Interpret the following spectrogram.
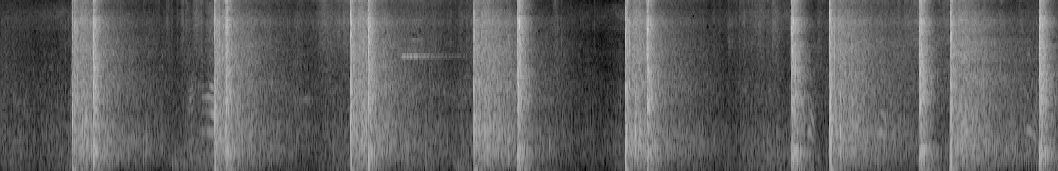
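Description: Multi-shot aerial firework cake (a 'fireshot') firing: pairs of sharp bangs come about every two seconds, seven pairs in all, and each pair is followed by a hissing tail that fades away.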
